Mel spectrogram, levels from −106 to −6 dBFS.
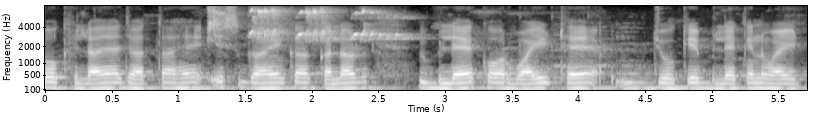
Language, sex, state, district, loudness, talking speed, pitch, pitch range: Hindi, male, Uttar Pradesh, Muzaffarnagar, -15 LUFS, 190 wpm, 140 Hz, 130-140 Hz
